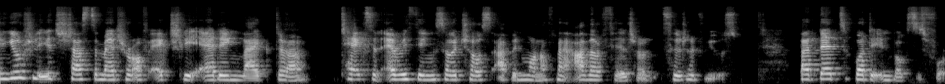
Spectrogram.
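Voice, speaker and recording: A woman speaks at a moderate pace with a fairly high pitch. Her pitch varies in an ordinary way, in an unremarkable speaking voice. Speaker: productivity software consultant. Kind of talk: live stream tutorial.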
